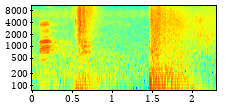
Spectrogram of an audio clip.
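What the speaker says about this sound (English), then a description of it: "Use these grenades to destroy that door." Grenades hit a door in Assassin's Creed Rogue, giving two heavy booming thuds about a second apart, each followed by a rumbling crash that fades slowly.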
